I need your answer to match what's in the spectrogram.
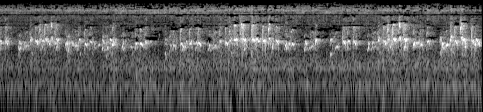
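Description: White-fronted nunbirds in a loud, overlapping chorus of chattering, whistled notes that swell in waves every couple of seconds.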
